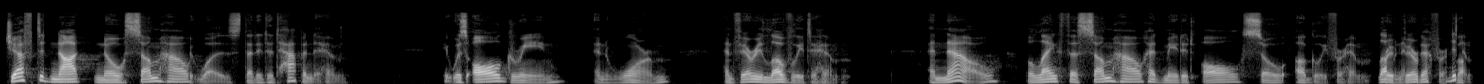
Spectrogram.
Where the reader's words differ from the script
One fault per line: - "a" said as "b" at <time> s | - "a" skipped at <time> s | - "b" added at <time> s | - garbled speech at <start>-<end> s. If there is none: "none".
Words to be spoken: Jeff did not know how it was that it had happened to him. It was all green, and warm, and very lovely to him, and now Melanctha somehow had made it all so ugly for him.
- "how" said as "somehow" at 1.3 s
- garbled speech at 13.8-14.7 s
